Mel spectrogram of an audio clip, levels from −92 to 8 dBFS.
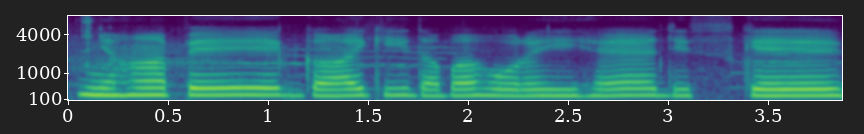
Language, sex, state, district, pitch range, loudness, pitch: Hindi, female, Maharashtra, Washim, 220-240 Hz, -14 LUFS, 225 Hz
